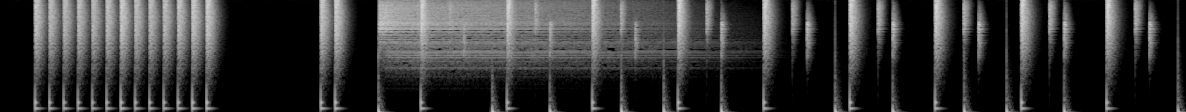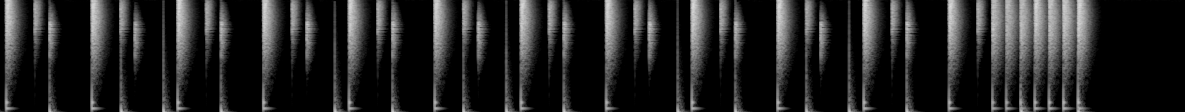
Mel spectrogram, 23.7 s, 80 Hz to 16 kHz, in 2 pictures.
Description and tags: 50's rock n roll beat 808 drum sound
A 1950's Rock n' Roll Beat similar to that used by Elvis using an 808 drum sound with no effects added.
n, roll, rock, 808, snare, beat, elvis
